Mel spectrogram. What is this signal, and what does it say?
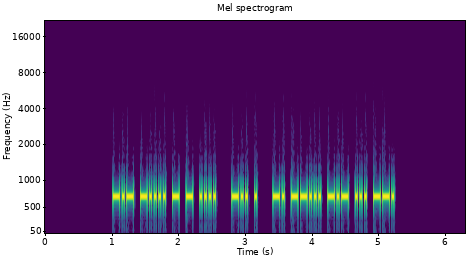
Morse code, heard as a keyed tone, about 36 wpm, 700 Hz. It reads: K6TTH DE N7KSG
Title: USA Callsign DE Callsign - 5 Characters - 35wpm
